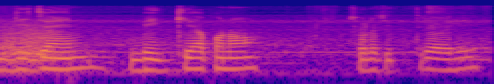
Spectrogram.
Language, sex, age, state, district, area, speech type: Odia, male, 30-45, Odisha, Balangir, urban, spontaneous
